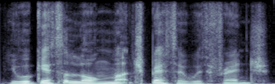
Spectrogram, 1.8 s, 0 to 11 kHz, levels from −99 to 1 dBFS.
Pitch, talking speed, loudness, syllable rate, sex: 130 Hz, 260 wpm, -17 LUFS, 5.8 syllables/s, male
